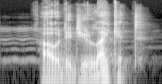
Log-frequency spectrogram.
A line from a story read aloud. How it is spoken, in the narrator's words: he asked softly, in Cordes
